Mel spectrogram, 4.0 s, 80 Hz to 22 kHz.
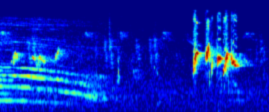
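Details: Decoy trapping of a white-cheeked red-whiskered bulbul, 26 June 2018. Steady tonal music fades out, then a sharp, rapid warbling burst of four or five bright notes follows.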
